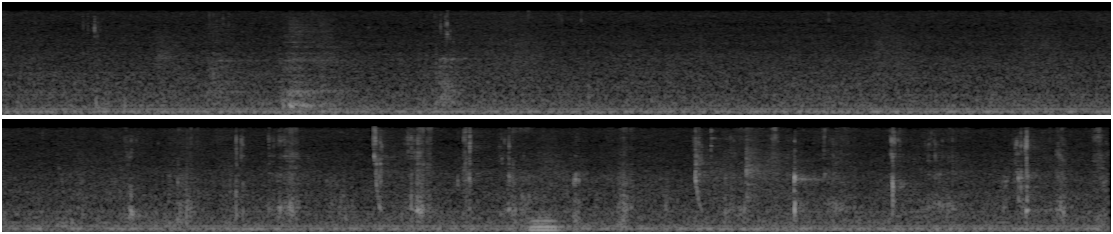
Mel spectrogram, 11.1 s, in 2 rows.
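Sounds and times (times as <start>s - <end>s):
close chewing with crunches: 6.0s - 11.0s.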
